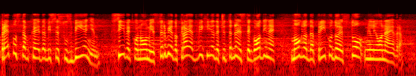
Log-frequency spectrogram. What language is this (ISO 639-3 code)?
srp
